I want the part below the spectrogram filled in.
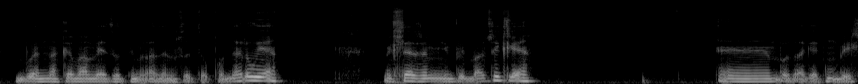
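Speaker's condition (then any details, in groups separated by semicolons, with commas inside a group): Cerebral palsy; uses wheelchair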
